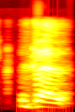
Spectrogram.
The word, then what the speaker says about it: Vote: of your last name vote like you're GNA vote for someone vote okay I just wanted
